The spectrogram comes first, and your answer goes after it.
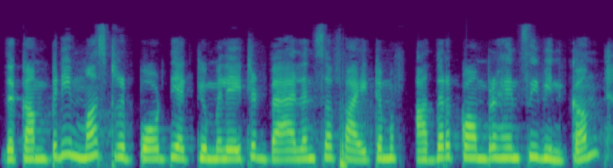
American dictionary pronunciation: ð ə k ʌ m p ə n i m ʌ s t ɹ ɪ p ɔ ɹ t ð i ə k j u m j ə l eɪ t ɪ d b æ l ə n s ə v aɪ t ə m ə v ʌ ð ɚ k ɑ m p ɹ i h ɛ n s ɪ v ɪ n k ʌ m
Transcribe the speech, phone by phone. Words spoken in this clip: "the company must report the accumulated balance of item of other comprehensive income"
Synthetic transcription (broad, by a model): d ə k ʌ m p ə n i m ʌ s t ɹ ɪ p ɔ ɹ t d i ə k j u m j ə l eɪ t ɪ d b æ l ə n s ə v aɪ t ə m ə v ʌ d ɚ k ɑ m p ɹ i h ɛ n s ɪ v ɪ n k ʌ m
